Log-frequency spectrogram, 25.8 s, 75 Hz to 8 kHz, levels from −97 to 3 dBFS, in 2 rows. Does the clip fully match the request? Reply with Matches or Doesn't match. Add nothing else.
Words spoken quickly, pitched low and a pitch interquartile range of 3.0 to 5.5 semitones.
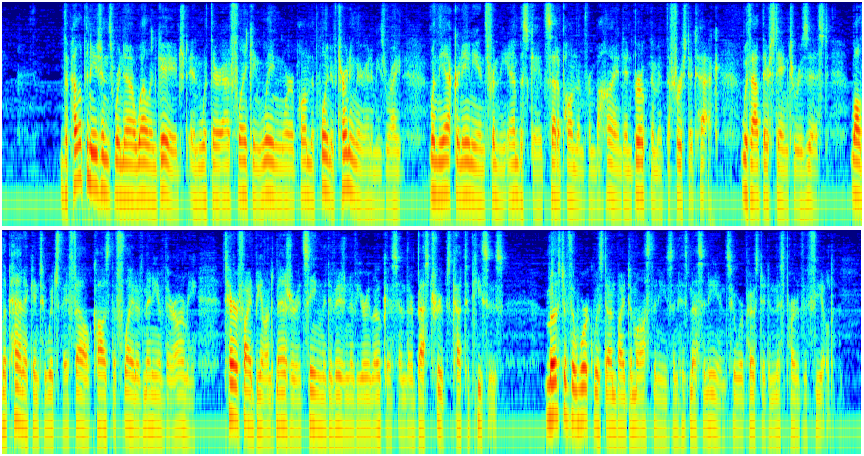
Doesn't match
